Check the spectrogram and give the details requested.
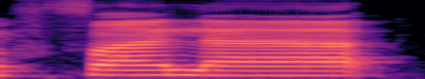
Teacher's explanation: लाम के ऊपर ज़बर है, आगे अलिफ खाली है, ये अलिफ मद्दा है, एक अलिफ की मिक़दार खींच कर पढ़ेंगे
